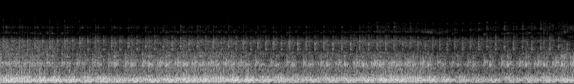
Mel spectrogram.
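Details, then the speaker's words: Detroit diesel engine running with a light blip of revs: deep, even drone, steady beat, no knocks or misses; normal healthy running. "Listen to that sound. I love Detroit diesels. Go ahead and run it in just a hair."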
